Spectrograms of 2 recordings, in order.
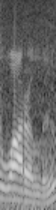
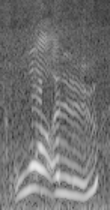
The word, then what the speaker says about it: Waterloo: guys pronunciate is Waterloo so we say Waterloo right you guys are like Waterloo I love it yes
